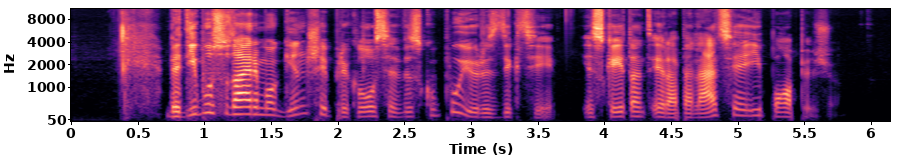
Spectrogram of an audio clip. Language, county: Lithuanian, Telšiai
